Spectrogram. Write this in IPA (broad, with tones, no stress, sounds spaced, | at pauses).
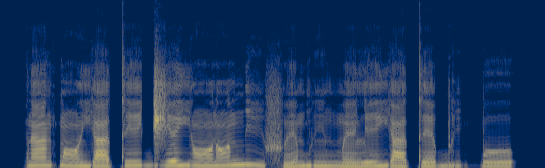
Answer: ɾ ã˧ k͡p ɔ̃˨ j a˨ t e˧ d͡ʒ ɛ˧ j ɔ̃˧ ɾ ɔ̃˦ n i˦˨ f ɛ̃˨˦ b ĩ˧ m ɛ̃˧ l e˦ j a˧ t ɛ˦ b i˦ k͡p o˦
